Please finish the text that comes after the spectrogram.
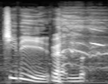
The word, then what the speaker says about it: Chibi: Muito bem, o Chibi Studio se escreve Chibi, C-H-I-B-I, Chibi, que significa pessoa pequena em japonês.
